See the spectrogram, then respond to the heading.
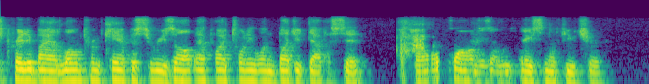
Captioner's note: distorted sound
